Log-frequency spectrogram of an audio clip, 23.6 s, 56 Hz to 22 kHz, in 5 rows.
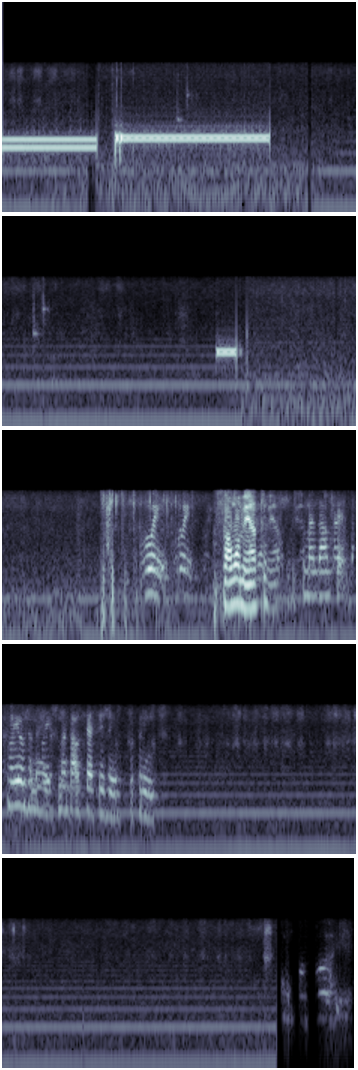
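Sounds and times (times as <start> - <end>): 
telephone dial tone during a call transfer: 0.0 - 3.6, 7.6 - 7.9
low hum: 0.0 - 22.6
speech: 11.4 - 16.4.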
